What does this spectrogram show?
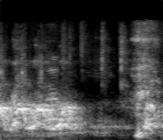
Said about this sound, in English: Yay, dogs!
